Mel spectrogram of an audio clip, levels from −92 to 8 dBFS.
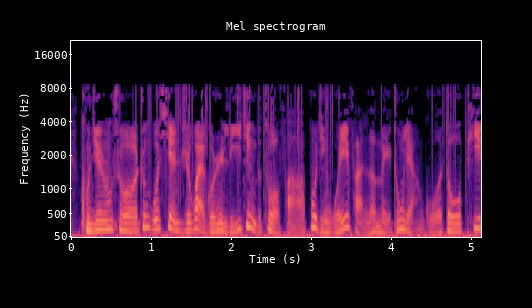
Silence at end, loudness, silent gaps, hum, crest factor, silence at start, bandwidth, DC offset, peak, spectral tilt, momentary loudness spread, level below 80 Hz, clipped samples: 0 s; -23 LUFS; none; none; 16 dB; 0 s; 8.8 kHz; under 0.1%; -6 dBFS; -6 dB/octave; 6 LU; -36 dBFS; under 0.1%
